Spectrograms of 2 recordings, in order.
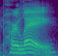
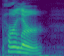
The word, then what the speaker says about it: Parler: But they're not pronouncing it parlay. They're pronouncing it parlor.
